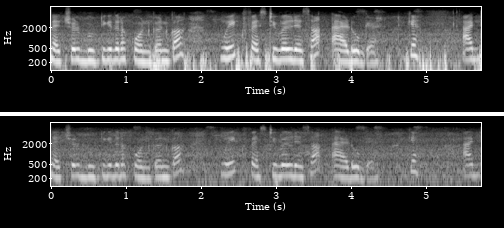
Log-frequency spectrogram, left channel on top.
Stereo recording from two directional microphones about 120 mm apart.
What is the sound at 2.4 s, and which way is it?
Speech, 90° left.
